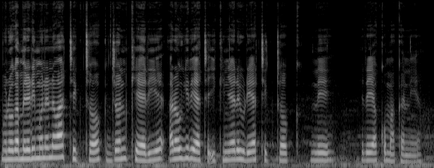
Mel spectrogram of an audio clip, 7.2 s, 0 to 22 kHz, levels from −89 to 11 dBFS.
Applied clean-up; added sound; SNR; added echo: none; none; none; none.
